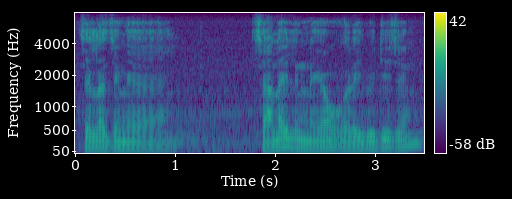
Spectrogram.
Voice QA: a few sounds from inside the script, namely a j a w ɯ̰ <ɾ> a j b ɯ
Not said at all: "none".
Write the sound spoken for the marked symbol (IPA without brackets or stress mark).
ɾ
